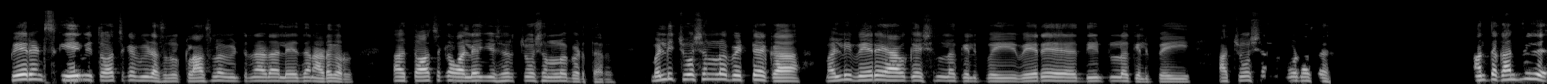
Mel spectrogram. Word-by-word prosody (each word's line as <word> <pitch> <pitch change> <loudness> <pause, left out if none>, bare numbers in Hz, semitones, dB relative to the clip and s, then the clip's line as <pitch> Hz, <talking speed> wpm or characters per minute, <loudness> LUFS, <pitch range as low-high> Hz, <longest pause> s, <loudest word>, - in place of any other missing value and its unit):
పేరెంట్స్‌కి 225 -3 +5
ఏమి 205 0 +4
తోచక, 185 +1 -1
వీడు 175 -2 +2
అసలు 145 +1 -6
క్లాస్‌లో 155 +4 0
వింటున్నాడా, 165 +2 -1
లేదా 160 +1 -2
అని 150 - 0
అడగరు. 140 -6 -2 0.5
అది 175 - +2
తోచక 180 +1 +3
వాళ్ళు 170 0 +4
ఏం 175 - -3
చేసారు 170 +1 -4
ట్యూషన్‌లో 170 -1 -2
పెడతారు. 115 -3 -8 0.5
మళ్ళీ 235 +6 +1
ట్యూషన్‌లో 240 +1 +1
పెట్టాక, 205 -5 +2 0.6
మళ్ళీ 190 +6 +1
వేరే 205 +2 +4
యావిగేషన్‌లోకెళ్ళిపోయి, 165 -5 -1 0.2
వేరే 175 +3 +1 0.4
దీంట్లోకెళ్ళిపోయి 145 -5 -4 0.4
ఆ - - 0
ట్యూషన్‌లు 190 0 -7
కూడా 175 -1 -1
స 150 -5 -4 1.5
అంత 205 +3 +1
కన్‌ఫ్యూజే. 225 -1 +3
175 Hz, 120 wpm, -23 LUFS, 155-195 Hz, 1.5 s, పేరెంట్స్‌కి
